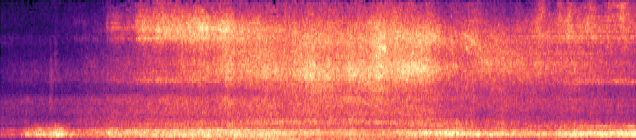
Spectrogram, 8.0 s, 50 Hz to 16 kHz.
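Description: Two coupled Chiltern Railways Class 168 diesel multiple units passing through the station: a steady rush of wheels on rail with a low, steady engine hum. The noise swells about half a second in as the train draws level, then holds.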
